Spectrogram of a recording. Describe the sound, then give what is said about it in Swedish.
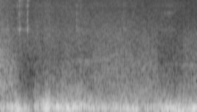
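Steady, loud wind buffets the microphone with a low, rumbling roar throughout, without a break, and no one speaks, recorded while riding upward high above the ground on a swaying ride with a view as far as the Globen arena. “Och det blåser lite grann.”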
